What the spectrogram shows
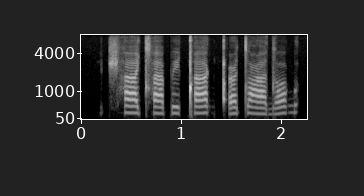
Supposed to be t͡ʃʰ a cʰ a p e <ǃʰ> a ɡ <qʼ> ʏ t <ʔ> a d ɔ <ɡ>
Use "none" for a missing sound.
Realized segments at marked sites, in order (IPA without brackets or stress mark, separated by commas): ǃ, qʼ, ʕ, ɡ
